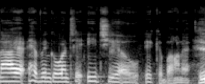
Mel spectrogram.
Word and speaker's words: Ichiyo: And I have been going to Ichiyo Ikebana. - (Chris) Ich-i-yo? - Ichiyo, in Japanese I's are pronounced like E's.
